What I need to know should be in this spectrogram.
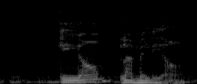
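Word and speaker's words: Guillaume Le Million: Guillaume Lamillion. If it doesn't rhyme, you're not pronouncing it right.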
